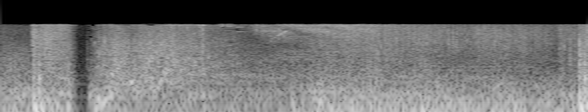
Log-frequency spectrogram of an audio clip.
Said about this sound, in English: Oh, but the bomber just skims too close to ground and takes itself out.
